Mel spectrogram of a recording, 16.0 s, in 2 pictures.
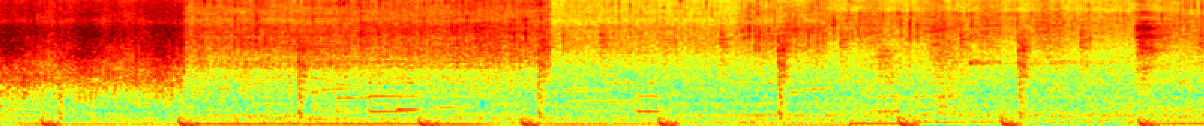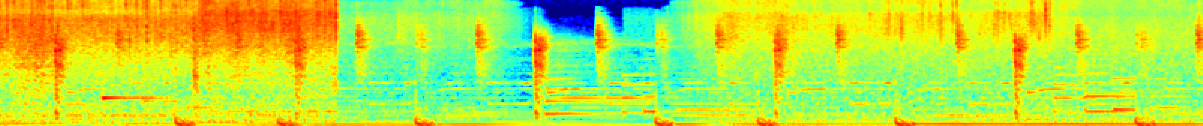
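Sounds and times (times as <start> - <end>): batter sizzling on a griddle: 0.0 - 10.3, 12.8 - 16.0
background music with soft beat: 0.0 - 16.0.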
